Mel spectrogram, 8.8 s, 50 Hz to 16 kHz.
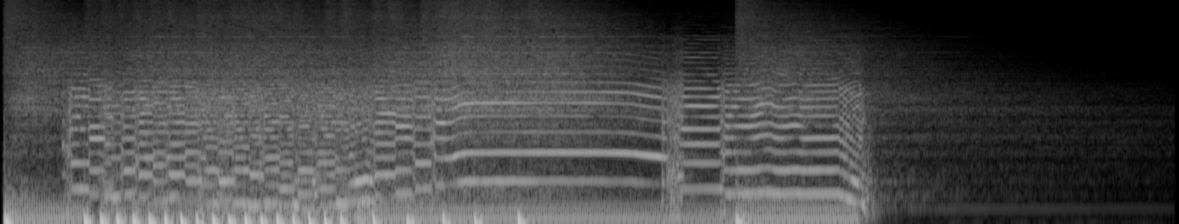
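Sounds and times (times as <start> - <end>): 
guitar ending phrase: 0.4 - 6.7.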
